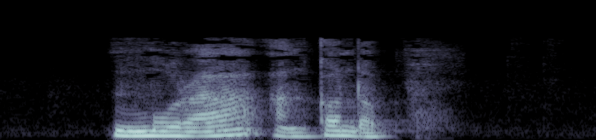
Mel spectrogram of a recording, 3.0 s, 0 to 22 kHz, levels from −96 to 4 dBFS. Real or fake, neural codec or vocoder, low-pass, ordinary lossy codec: real; none; 7.2 kHz; MP3, 32 kbps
